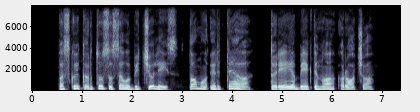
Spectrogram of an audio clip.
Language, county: Lithuanian, Kaunas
